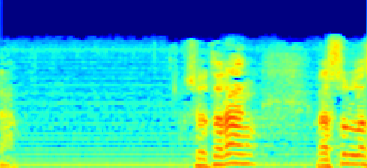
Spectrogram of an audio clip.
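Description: Steady electrical mains hum picked up in the microphone recording, a low drone heard clearly in a pause of speech. About a second and a half in, a man's voice briefly cuts across it.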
